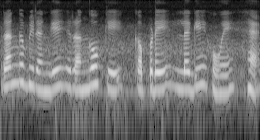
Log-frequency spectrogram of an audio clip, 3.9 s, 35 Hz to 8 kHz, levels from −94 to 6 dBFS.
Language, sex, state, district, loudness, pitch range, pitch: Hindi, female, Chhattisgarh, Raipur, -18 LUFS, 245-290 Hz, 265 Hz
